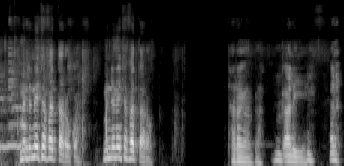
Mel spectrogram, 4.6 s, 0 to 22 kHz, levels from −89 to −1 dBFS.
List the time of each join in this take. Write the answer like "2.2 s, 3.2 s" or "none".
none

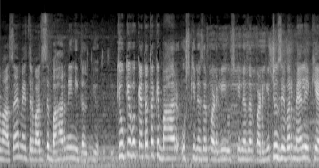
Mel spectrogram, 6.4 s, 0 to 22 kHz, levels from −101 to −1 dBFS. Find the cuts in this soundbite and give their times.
2.2 s, 5.4 s

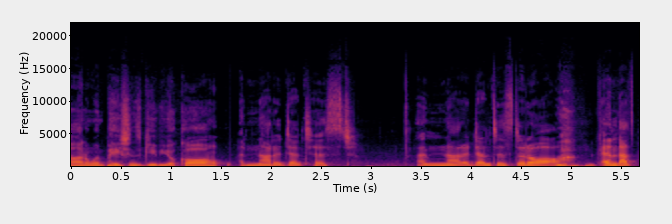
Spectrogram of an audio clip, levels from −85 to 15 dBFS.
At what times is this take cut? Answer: 1.5 s

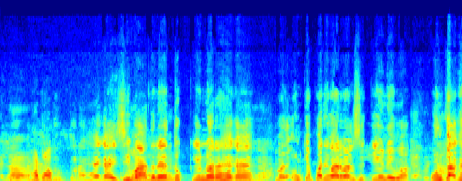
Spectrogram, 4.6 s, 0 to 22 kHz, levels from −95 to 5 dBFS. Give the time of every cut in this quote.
2.7 s

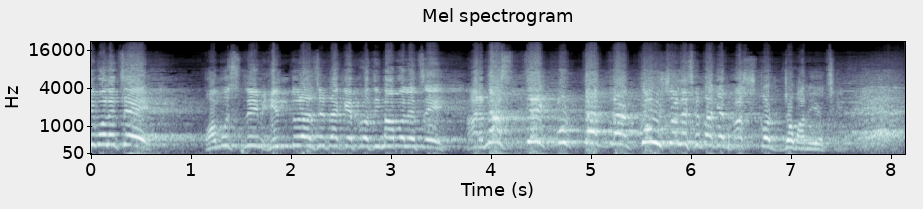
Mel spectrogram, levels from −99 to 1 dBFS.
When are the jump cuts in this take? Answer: none

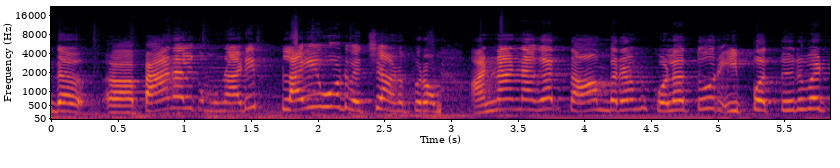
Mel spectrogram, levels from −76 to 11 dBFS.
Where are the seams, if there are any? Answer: 2.9 s

